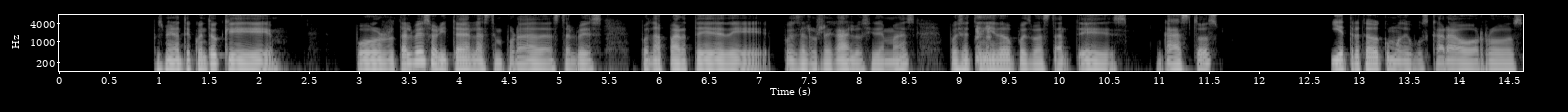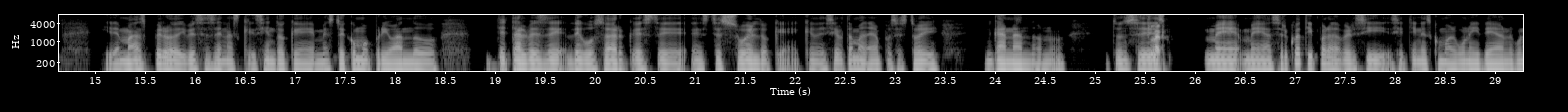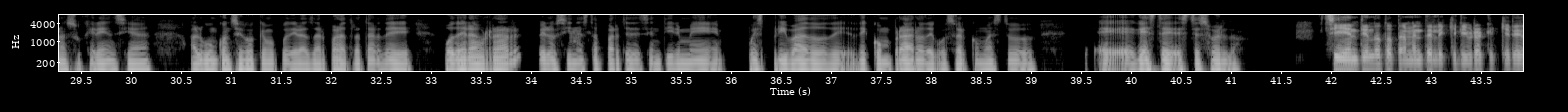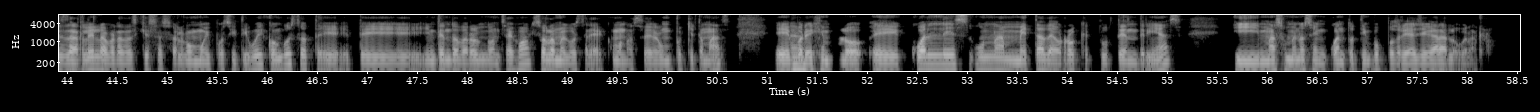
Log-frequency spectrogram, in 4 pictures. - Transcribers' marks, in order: none
- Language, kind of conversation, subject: Spanish, advice, ¿Cómo puedo ahorrar sin sentir que me privo demasiado?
